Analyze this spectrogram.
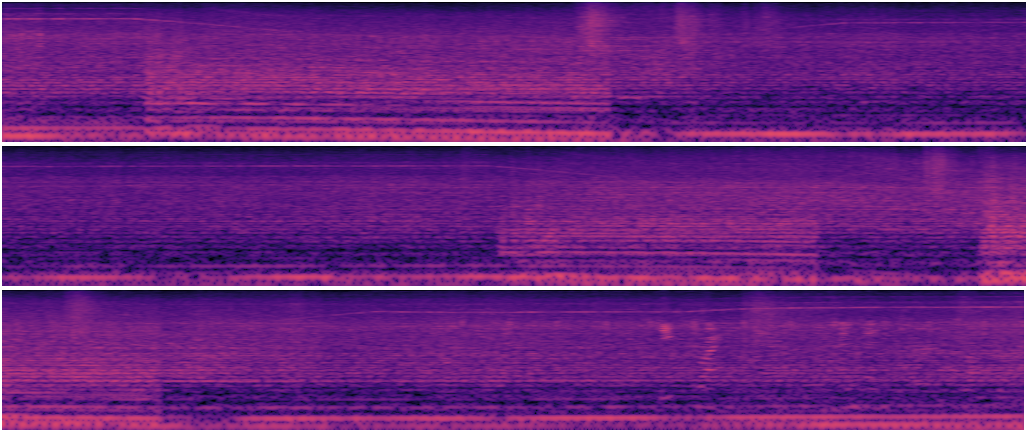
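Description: A truck's diesel engine rumbles steadily, its pitch shifting as the gears change.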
